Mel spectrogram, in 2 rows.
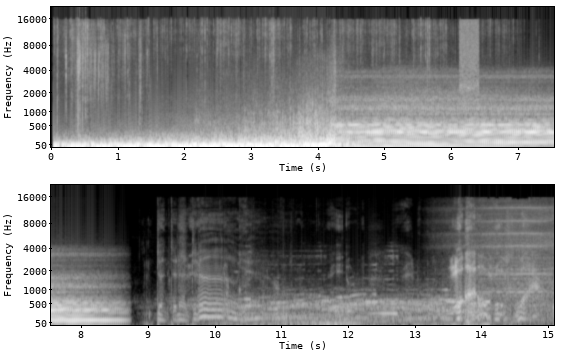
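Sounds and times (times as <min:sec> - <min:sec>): rumbling explosion with debris: 0:00.0 - 0:06.3
sustained low musical chord: 0:03.9 - 0:08.8.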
